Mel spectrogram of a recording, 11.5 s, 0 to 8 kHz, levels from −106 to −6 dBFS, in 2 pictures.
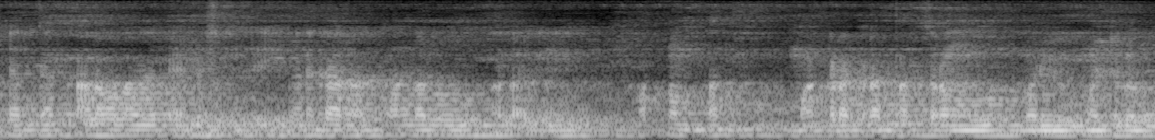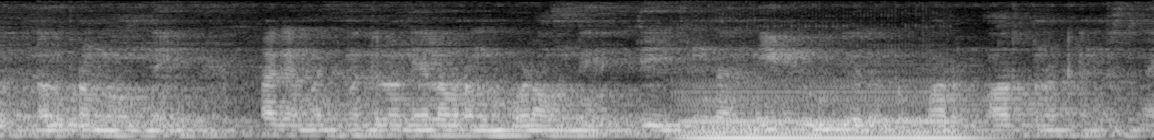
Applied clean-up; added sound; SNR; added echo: none; Bowed string instrument; -3 dB; reverberation time 1.6 s.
